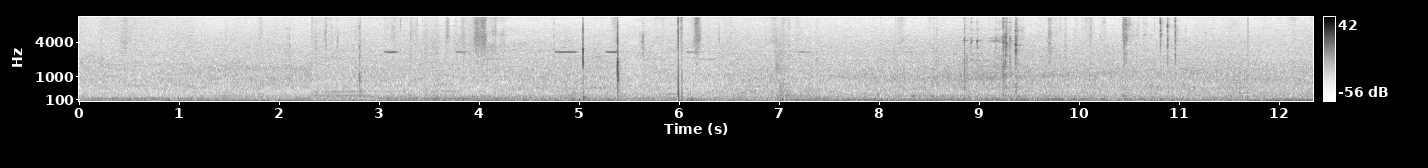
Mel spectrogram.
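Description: At a gas station, a steady low rumble runs throughout. A few seconds in come a series of short high beeps from the fuel pump's keypad, along with a few sharp clicks.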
